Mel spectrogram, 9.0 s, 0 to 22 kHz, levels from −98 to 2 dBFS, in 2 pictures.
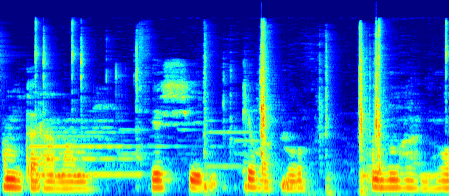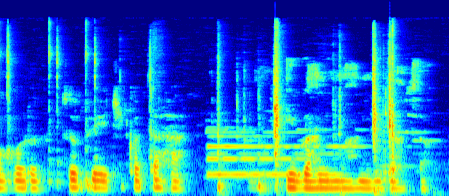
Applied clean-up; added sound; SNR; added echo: classical method log-MMSE.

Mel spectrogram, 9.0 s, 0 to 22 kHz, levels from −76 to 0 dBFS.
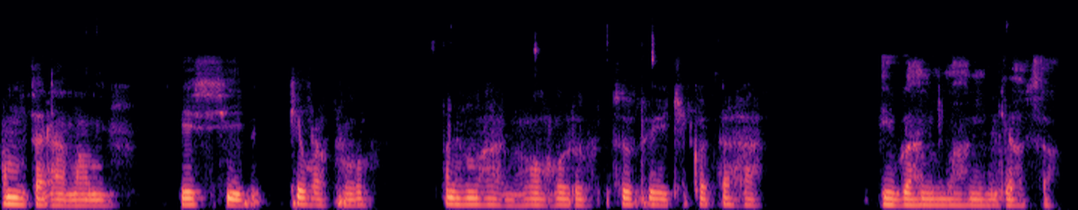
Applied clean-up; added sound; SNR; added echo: neural mask model Resemble Enhance denoiser.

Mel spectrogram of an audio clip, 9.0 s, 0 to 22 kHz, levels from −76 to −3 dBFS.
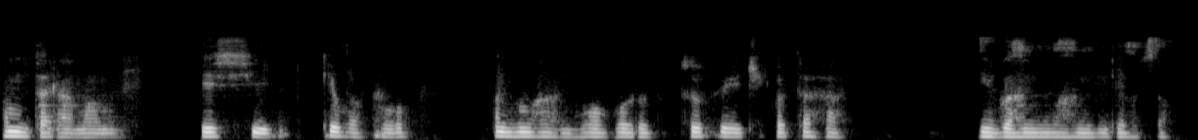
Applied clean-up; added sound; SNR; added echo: neural mask model DeepFilterNet 3.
